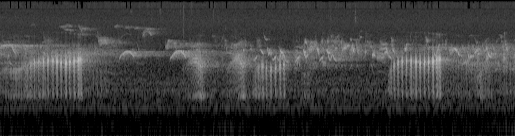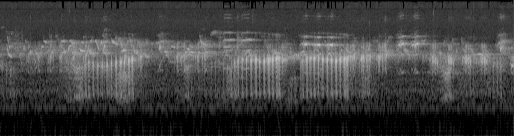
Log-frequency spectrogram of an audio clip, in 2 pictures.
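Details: Morning frogs over a small lake bordered by forest, fog on the water at dawn; repeated trains of rattling croaks come every few seconds among bright bird whistles and chirps.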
